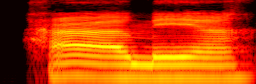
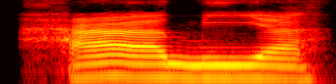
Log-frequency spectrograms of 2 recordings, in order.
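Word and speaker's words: حامية: yang dah itu u jadi bukan hamah ya tapi hami hamiah ya kemudian yanya juga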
